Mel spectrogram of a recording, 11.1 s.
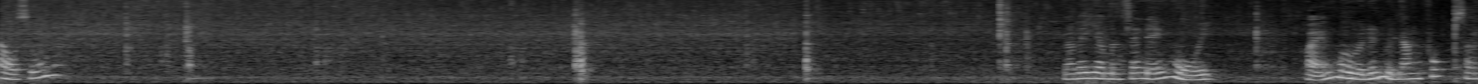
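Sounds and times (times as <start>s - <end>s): fries sizzling in oil: 0.0s - 11.0s
chopsticks tapping a pan: 0.9s - 1.6s, 3.8s - 4.5s.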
